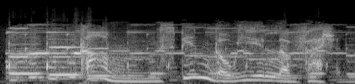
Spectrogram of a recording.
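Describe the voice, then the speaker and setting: A woman playing a mysterious fortune-teller pitchwoman in a theatrical radio advertisement. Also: sing-song, drawn-out words, over loud music, full character voice. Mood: beckoning.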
